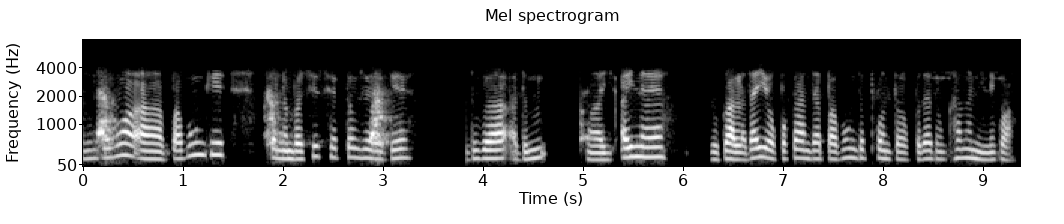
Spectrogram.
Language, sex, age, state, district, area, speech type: Manipuri, female, 60+, Manipur, Imphal East, rural, conversation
